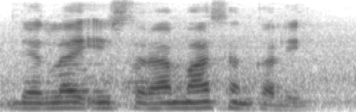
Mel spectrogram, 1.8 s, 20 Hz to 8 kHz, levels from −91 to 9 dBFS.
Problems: constant background noise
